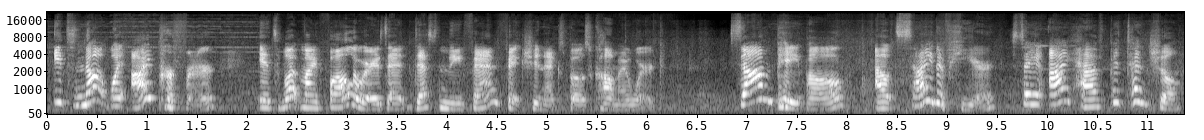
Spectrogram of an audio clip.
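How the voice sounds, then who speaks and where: A woman's voice: high voice, sing-song, a little slow, pushed and bright, heavily acted, low-quality recording. A woman playing an anxious, eager, chattering alien office fact checker in a comedic sci-fi audio drama. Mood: eager, chatty. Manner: chattering, breathless, overwrought questioning.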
